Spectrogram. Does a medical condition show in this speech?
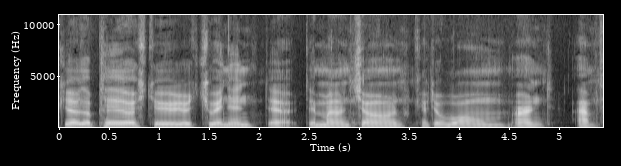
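Yes: Down syndrome.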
